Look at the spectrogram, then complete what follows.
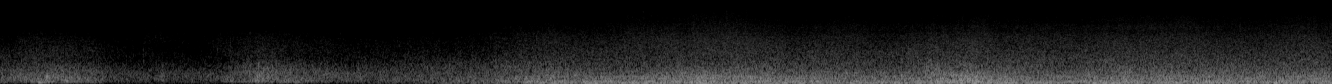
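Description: Steady rushing noise like surf or wind, growing louder about five seconds in, with a faint steady hum underneath.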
